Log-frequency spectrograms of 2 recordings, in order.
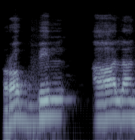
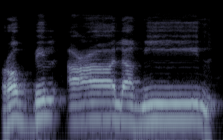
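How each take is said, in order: First: "العلیٰ" with a plain long a; wrong ain. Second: Slow "العالمین" with throaty ain; ain from mid-throat. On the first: Teacher shows the mistake, "العلیٰ" lacking throat sound. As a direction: say "العلیٰ" as aala, without ain. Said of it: "نہیں پڑھنا کیونکہ یہاں پہ عین ہے". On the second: Teacher models the correction, slow throaty "العالمین". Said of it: "حلق کے درمیان سے یہ ادا ہوتا ہے". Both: Shown as a demonstration.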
